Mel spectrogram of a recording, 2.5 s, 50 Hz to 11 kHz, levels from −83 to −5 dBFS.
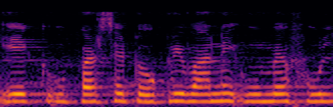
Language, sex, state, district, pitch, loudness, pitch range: Hindi, female, Bihar, Saharsa, 225 Hz, -29 LUFS, 220-225 Hz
